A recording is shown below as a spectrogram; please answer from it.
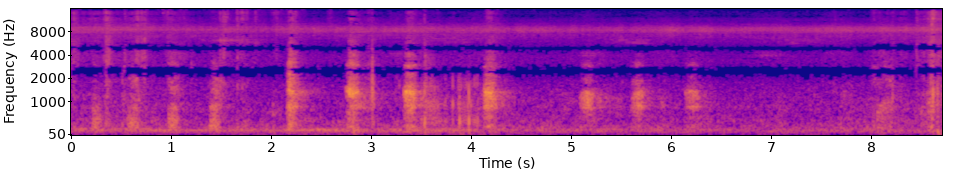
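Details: Belgian Malinois diving in the Messias River at Rio Largo, Alagoas; a run of short, sharp barks spaced roughly half a second apart, loudest near the middle, then fading to softer bursts over a steady hiss.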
